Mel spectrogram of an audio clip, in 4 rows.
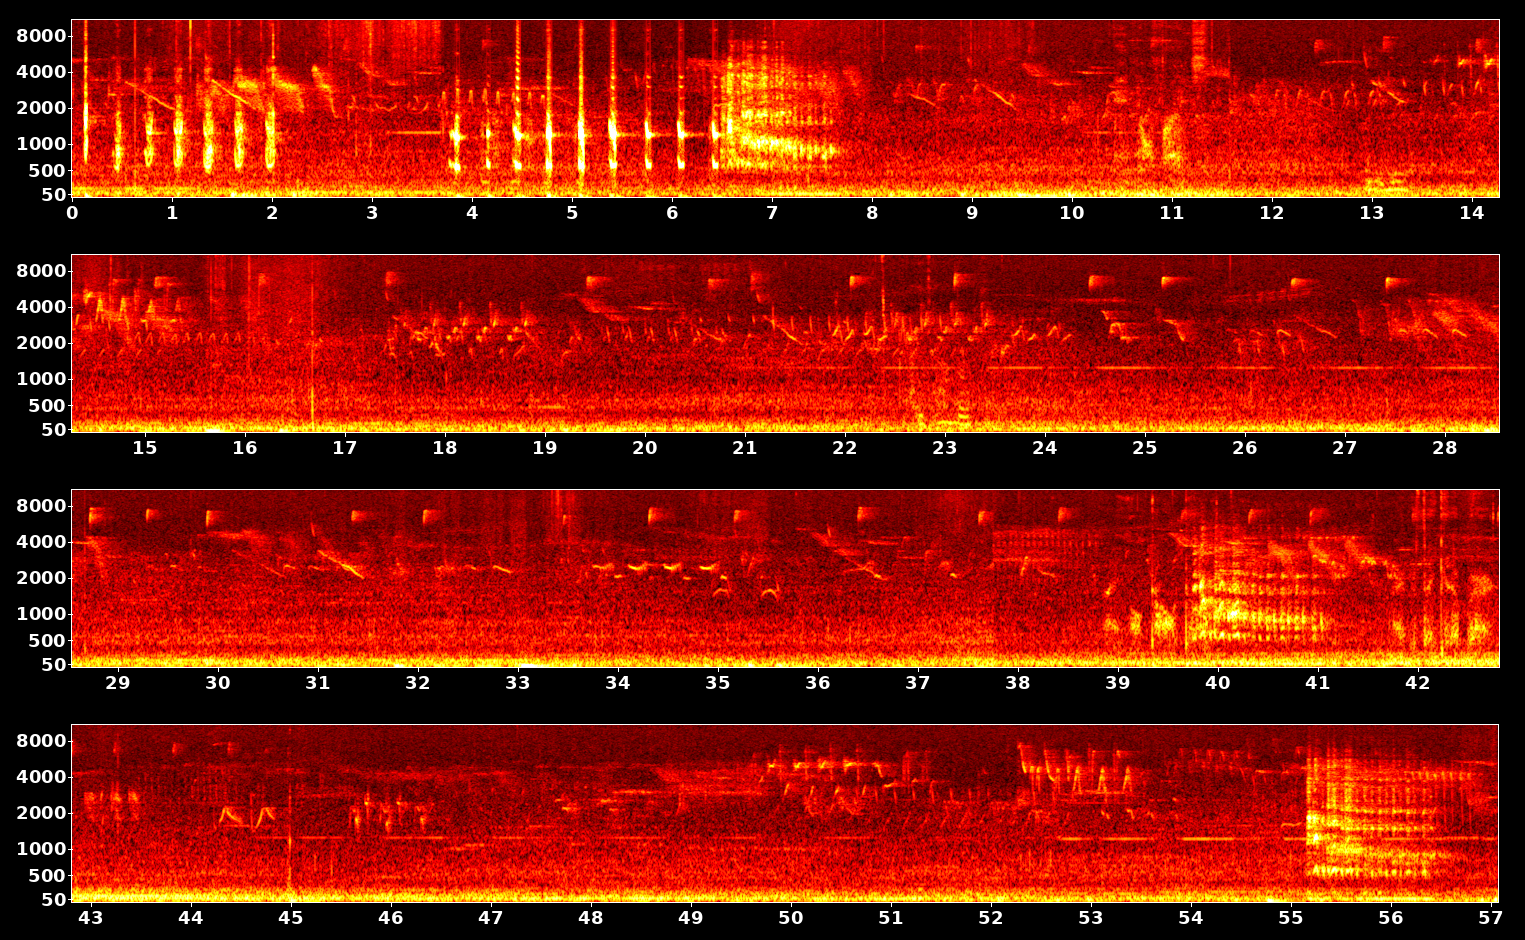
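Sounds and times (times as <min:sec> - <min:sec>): songbirds chirping: 0:00.0 - 0:57.0
turkey gobbling: 0:00.1 - 0:08.0, 0:10.2 - 0:11.6, 0:39.0 - 0:41.2, 0:55.2 - 0:56.6.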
